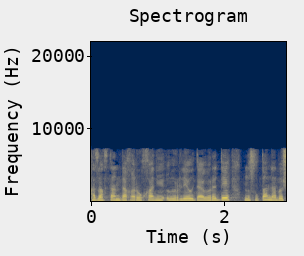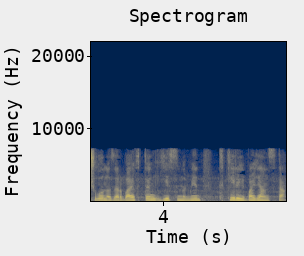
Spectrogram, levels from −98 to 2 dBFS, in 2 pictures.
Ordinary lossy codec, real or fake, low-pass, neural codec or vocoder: MP3, 48 kbps; fake; 7.2 kHz; codec, 44.1 kHz, 7.8 kbps, Pupu-Codec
